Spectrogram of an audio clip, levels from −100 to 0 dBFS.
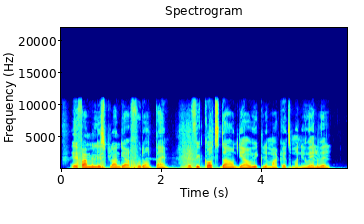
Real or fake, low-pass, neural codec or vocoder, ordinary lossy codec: real; 10.8 kHz; none; none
